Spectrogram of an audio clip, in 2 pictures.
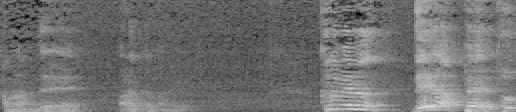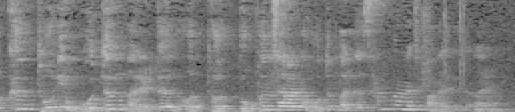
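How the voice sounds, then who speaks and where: A male pastor preaches with emphasis, often putting questions to his listeners. His voice sits a little high and moves a great deal. The sound is heavily echoey and picked up from far off, with faint noise underneath. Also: big pitch swings, normal speed, a little mellow. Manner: emphatic, asks the congregation questions. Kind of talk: sermon. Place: church sanctuary. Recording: echoey church sanctuary from far off.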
